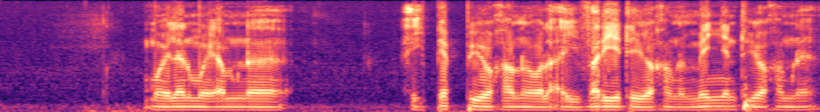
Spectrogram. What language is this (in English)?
Wolof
